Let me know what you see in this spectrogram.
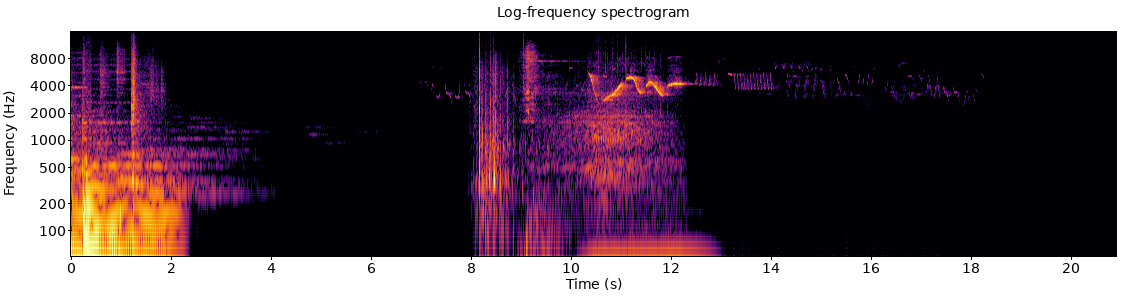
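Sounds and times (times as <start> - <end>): bird whistling and trilling: 8.2 - 13.0
rushing noise: 8.9 - 12.9.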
